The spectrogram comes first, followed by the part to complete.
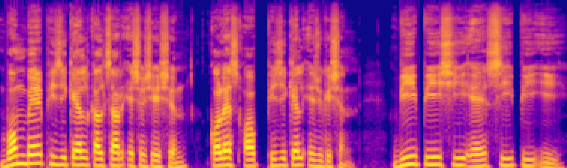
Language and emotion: Bodo, neutral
